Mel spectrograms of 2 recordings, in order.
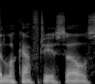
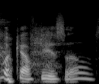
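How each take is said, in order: First: Said in the usual way. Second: Very high, silly put-on voice; mock sign-off. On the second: Host joking a goodbye to listeners, silly high voice. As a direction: squeak it out far above your usual pitch.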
